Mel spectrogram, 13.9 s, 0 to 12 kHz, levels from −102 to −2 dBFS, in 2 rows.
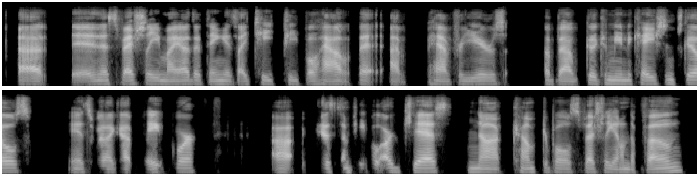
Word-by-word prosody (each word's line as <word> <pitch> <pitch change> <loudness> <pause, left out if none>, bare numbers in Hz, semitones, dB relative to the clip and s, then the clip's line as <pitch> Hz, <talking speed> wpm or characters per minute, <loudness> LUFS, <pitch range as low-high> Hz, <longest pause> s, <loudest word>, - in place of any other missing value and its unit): uh - - +4 0.3
and, - - +4
especially 120 -1 +4
my 115 0 +3
other 120 0 -1
thing 115 +1 -1
is 110 -1 -5
I 105 - +1
teach 125 -4 -3
people 115 -2 -6
how 115 +1 +3
eh - - +3 0.2
I - - 0 0.3
have 110 -1 +2
for 120 - -10
years, 115 0 -3 0.4
about 110 -1 -1
good - - -1
communication 125 0 +1
skills, 135 0 0 0.4
it's 115 -1 -3
what 115 - +1
I 115 - +2
got - - 0
paid - - +6
for, 130 -1 -2 0.8
uh, - - +2 0.3
'cause - - +2
some 135 - -7
people 135 +1 -10
are 135 - -1
just 130 -1 +5
not 120 -2 +2
comfortable, 120 0 -5
especially 120 +1 0
on 110 +1 -2
the 110 - -11
phone. 130 +6 +1
120 Hz, 165 wpm, -27 LUFS, 115-130 Hz, 0.8 s, paid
